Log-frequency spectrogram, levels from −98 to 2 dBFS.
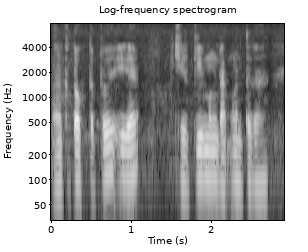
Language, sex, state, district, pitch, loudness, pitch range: Wancho, male, Arunachal Pradesh, Longding, 105 Hz, -21 LUFS, 95-115 Hz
